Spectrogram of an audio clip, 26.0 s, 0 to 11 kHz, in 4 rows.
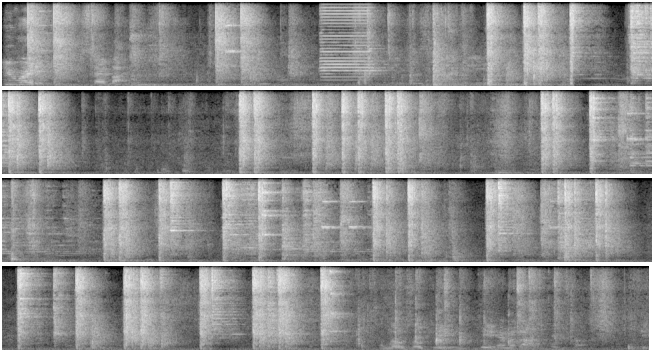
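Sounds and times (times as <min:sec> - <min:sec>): shot timer beep: 0:03.2 - 0:03.9.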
